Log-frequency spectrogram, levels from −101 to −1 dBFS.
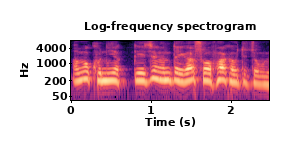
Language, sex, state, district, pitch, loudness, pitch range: Wancho, male, Arunachal Pradesh, Longding, 205 Hz, -16 LUFS, 190-215 Hz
